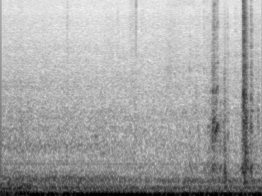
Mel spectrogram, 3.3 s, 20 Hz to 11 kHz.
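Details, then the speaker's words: Pickup truck V8, cold start: deep uneven idle rumble with irregular stumble every half second, running on seven cylinders, shaking the transmission; owner attributes it to being cold and expects it to clear when warm. "I was running around with seven cylinders for a while that's crazy took me a while it's really notice it was like this is just gonna warm up or is it gonna get you know something wrong"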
